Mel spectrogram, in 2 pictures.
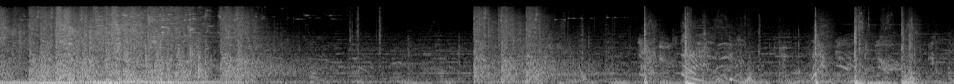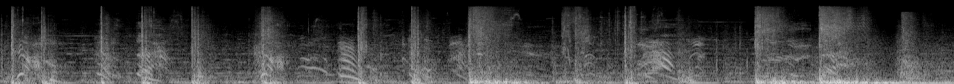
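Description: Gunfire and impacts in the video game Marvel's Spider-Man, a dense run of sharp shots, thuds and bangs across the whole stretch, with shouting voices mixed in.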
